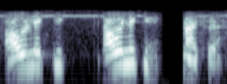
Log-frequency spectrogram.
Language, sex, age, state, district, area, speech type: Assamese, female, 45-60, Assam, Nagaon, rural, conversation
